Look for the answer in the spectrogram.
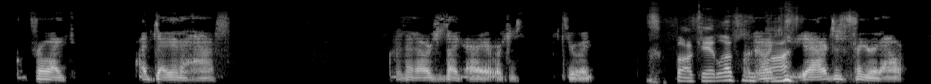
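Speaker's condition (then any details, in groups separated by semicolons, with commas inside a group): Muscular dystrophy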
